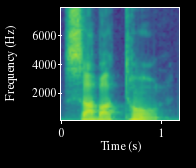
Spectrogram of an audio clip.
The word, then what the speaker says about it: sabbaton: This is Greek 4521, and the word is sabbaton, and that's the Greek pronunciation.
